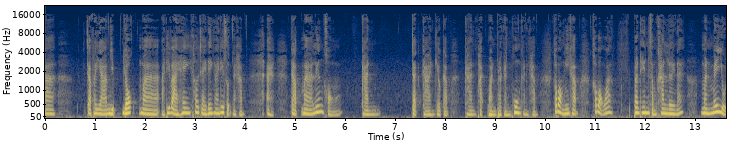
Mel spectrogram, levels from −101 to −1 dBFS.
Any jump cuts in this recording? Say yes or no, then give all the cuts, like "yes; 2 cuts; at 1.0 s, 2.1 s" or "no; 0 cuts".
no; 0 cuts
